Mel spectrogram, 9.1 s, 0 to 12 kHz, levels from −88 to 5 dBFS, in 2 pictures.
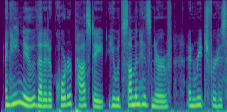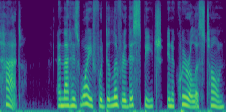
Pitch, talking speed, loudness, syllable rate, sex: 205 Hz, 205 wpm, -16 LUFS, 4.8 syllables/s, female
